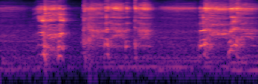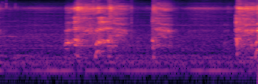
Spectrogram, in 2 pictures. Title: Girl coughing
